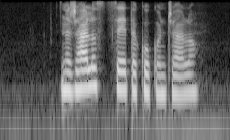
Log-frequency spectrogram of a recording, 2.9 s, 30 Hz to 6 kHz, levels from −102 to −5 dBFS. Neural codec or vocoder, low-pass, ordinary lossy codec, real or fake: none; 5.4 kHz; none; real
